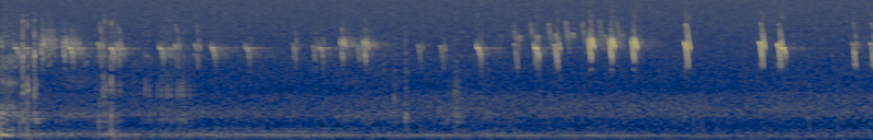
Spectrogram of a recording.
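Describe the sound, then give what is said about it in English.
A lone male wild bird gives a long series of short, high-pitched chirps in an irregular rhythm, growing slightly louder toward the end, over a steady low rumble. “One lone wild bird here.”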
